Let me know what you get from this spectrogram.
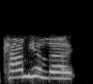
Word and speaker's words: Kamala: And Kamala, they say when you say her name, pronounce it like the punctuation, Kamala.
